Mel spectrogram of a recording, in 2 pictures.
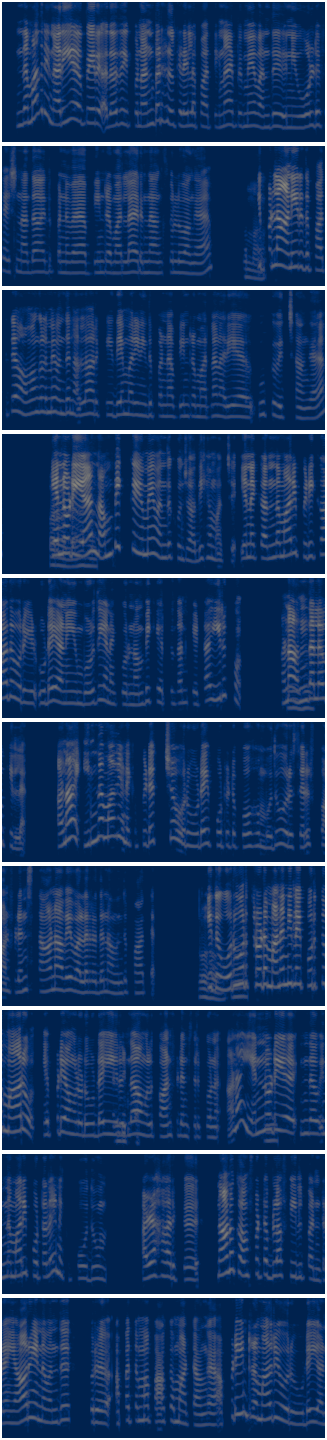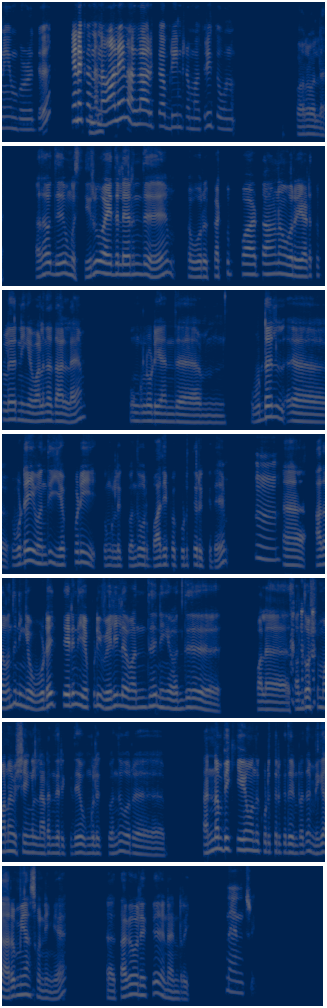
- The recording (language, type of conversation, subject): Tamil, podcast, புதிய தோற்றம் உங்கள் உறவுகளுக்கு எப்படி பாதிப்பு கொடுத்தது?
- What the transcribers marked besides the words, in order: in English: "ஓல்டு ஃபேஷனா"; other noise; in English: "செல்ஃப் கான்ஃபிடன்ஸ்"; in English: "கான்ஃபிடன்ஸ்"; in English: "கம்ஃபர்டபுளா ஃபீல்"; tongue click; chuckle; laugh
